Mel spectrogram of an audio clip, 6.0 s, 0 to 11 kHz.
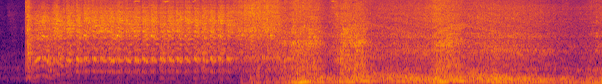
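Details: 1959 Ford F100 special delivery V8, first run after front-end fixes and idle turned down from about 1,400 with vacuum advance fully advanced, not yet warm; catches and runs rough with an uneven, stumbling beat under loud exhaust: misfire from two plug wires barely seated.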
